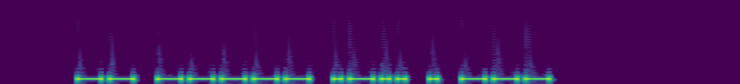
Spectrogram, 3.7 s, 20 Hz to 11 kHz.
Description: Morse code, heard as a keyed tone, about 30 wpm, 700 Hz. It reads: M0LEO
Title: DXCC-100 Call Signs - 5 Characters - 30wpm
